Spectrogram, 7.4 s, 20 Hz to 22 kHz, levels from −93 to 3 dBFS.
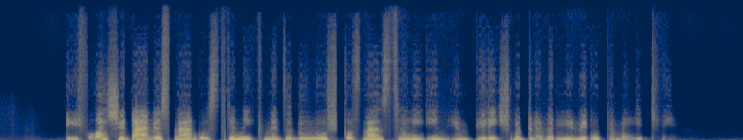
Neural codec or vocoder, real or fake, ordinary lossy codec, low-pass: codec, 44.1 kHz, 0.9 kbps, DAC; fake; none; none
